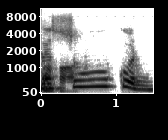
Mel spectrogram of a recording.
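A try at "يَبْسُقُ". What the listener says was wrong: Jangan ditanwin ya, karena fiil tidak boleh tanwin. Ya besuku.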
